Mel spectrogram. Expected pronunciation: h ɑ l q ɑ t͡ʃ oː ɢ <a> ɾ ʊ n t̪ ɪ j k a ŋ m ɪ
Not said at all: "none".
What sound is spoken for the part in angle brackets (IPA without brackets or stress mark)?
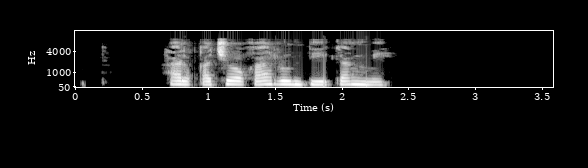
ɑ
